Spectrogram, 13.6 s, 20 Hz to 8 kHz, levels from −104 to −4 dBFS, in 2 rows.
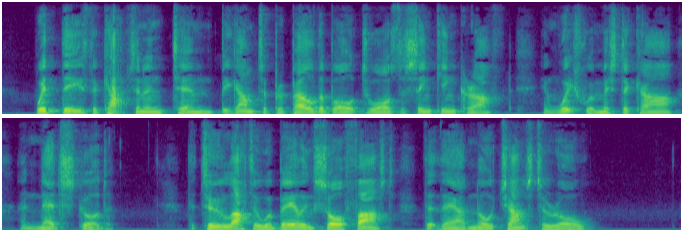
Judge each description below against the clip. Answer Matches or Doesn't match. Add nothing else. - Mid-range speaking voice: Doesn't match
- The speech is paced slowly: Doesn't match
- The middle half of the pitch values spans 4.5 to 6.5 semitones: Doesn't match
